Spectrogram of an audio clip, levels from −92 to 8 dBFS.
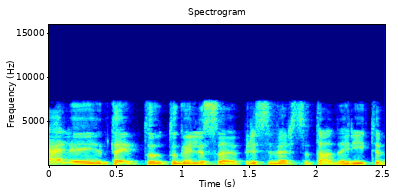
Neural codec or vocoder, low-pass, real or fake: none; 7.2 kHz; real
